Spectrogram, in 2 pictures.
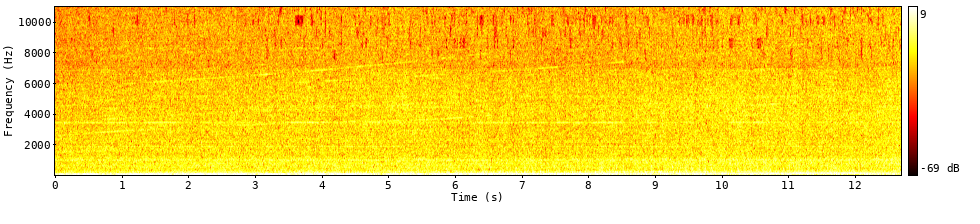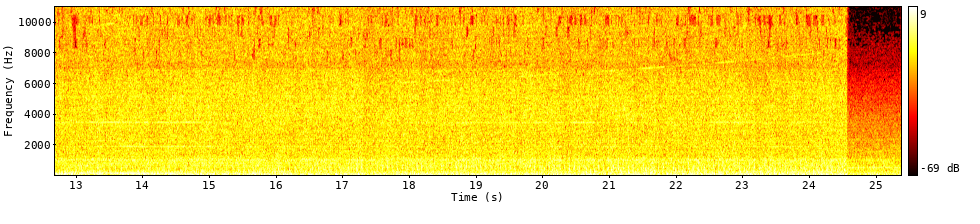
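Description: Twin turbine engines of a UH-60L Black Hawk helicopter spooling up during startup in DCS World, a steady loud roar with a low whine rising gradually in pitch, no talking.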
